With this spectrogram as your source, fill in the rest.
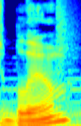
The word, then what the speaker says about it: Bluhm: last name and I want to say it's Bloom but I realized I could be saying it wrong and you're nodding your head that I got it right that makes me feel you got it right Bloom like a flower makes diamonds I made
